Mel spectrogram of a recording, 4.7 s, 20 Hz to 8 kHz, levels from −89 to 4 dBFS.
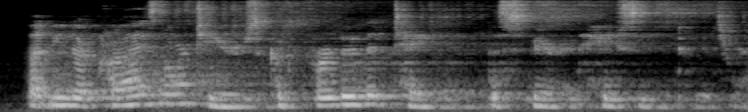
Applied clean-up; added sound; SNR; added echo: none; none; none; reverberation time 2.0 s.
